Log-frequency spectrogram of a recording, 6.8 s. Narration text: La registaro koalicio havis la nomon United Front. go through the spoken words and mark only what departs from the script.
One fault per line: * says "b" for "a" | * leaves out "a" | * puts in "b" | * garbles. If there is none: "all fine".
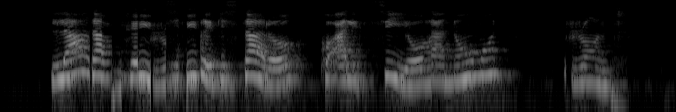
* garbles
* leaves out "havis"
* leaves out "United"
